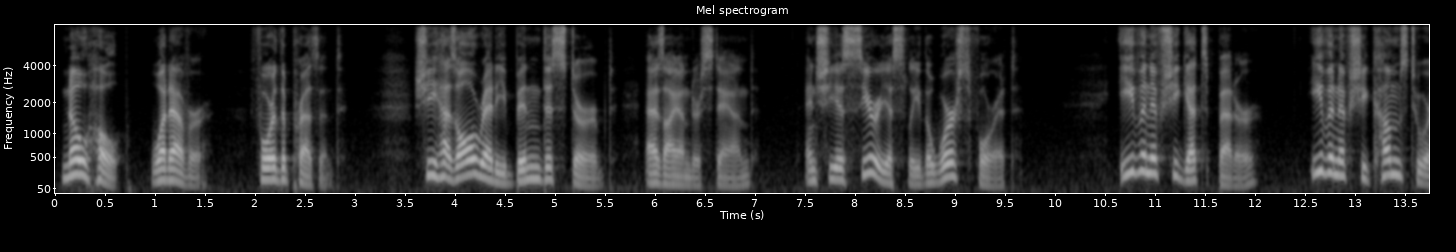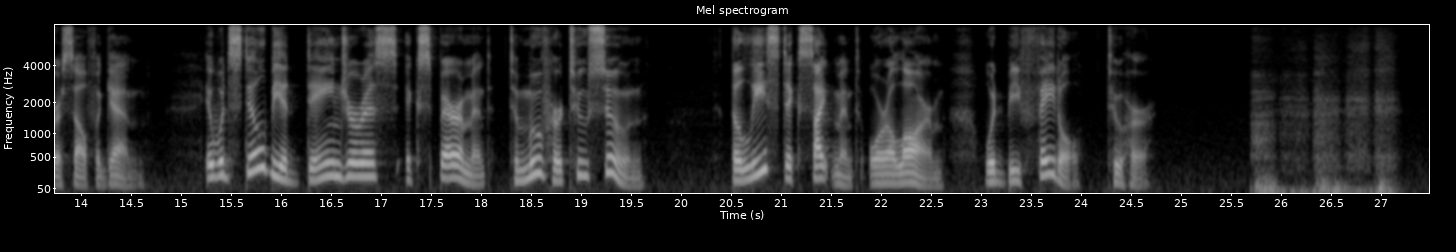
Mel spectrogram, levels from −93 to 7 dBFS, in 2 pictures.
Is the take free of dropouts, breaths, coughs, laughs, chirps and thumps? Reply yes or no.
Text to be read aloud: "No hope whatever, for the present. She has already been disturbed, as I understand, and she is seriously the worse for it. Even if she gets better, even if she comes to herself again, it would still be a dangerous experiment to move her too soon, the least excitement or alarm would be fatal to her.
no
